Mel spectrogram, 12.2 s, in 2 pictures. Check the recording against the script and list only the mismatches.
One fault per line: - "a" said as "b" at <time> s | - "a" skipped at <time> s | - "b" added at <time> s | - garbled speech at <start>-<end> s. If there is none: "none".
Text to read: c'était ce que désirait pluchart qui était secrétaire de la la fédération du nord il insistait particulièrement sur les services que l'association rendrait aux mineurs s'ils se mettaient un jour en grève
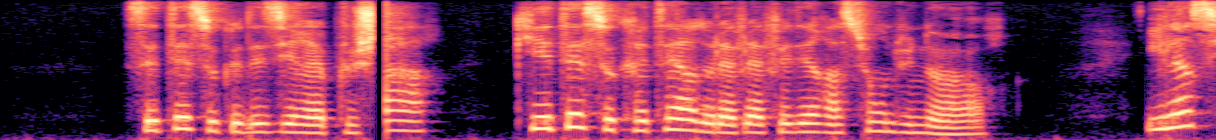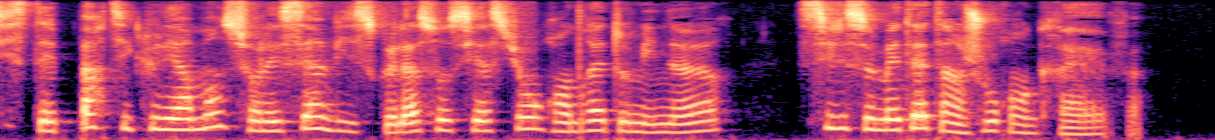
none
